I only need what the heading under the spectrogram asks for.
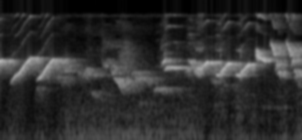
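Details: Rusty-collared seedeater singing hard: rapid upslurred whistles repeated in a lively run, a brief softer patch in the middle, then more bright rising whistles climbing higher.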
